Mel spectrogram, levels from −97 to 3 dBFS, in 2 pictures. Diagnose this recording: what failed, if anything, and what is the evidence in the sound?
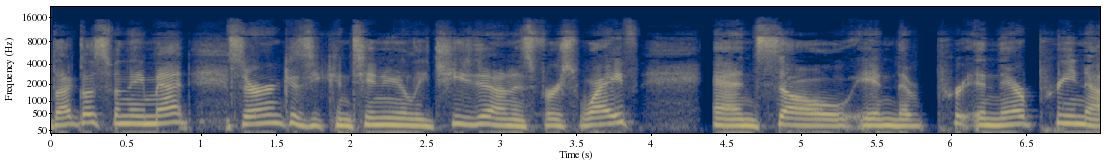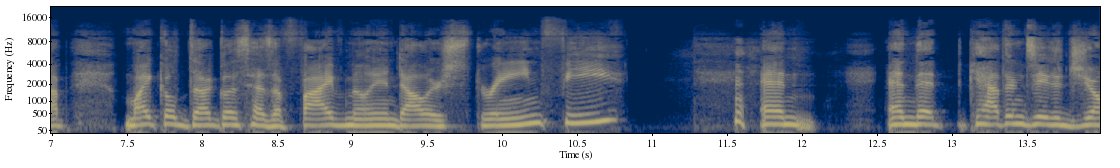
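The failure is in the codec stage: damaged data in a compressed stream. Brief blips sound at 1.16 s, after "when they met", and at 4.41 s, after "on his first wife". Corrupted bytes made the decoder misread frames, lose sync and hunt for the next header.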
